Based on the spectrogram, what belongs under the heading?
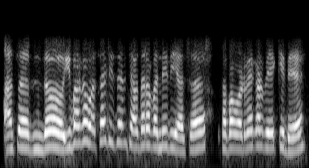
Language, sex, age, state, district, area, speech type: Kannada, female, 30-45, Karnataka, Bangalore Urban, rural, conversation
